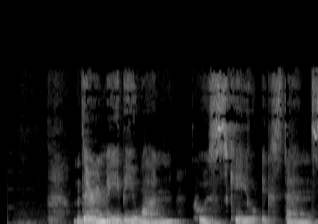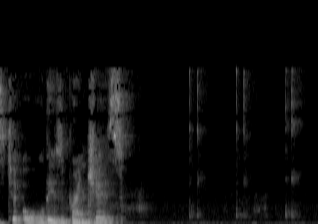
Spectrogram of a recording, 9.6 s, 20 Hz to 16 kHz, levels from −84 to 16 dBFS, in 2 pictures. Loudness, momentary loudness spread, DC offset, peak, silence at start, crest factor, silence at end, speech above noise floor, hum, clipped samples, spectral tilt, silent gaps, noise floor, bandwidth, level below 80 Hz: -23 LUFS; 17 LU; under 0.1%; -4 dBFS; 0.75 s; 20 dB; 2.95 s; 49 dB; none; under 0.1%; -5.5 dB/octave; none; -71 dBFS; 11.5 kHz; -60 dBFS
